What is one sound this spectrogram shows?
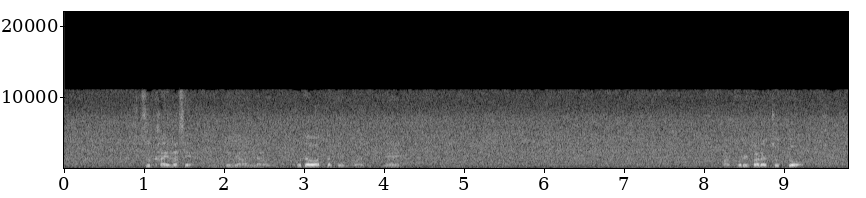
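A middle-aged man speaks calmly and softly, close by.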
